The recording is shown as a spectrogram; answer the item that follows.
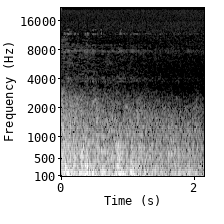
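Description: The outro of a hardstyle track: a dense, noisy rumble with no beat, fading out as its upper range steadily closes off and it grows darker and duller.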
